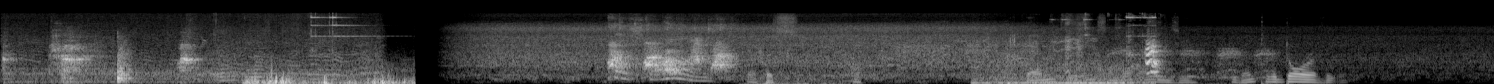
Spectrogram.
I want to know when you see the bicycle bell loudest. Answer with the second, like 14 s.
3 s.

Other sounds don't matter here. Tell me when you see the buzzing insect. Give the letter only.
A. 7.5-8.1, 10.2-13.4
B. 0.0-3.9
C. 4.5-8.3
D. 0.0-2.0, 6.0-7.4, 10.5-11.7
B.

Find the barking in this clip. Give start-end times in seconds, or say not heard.
0.0-2.0, 6.0-7.4, 10.5-11.7.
